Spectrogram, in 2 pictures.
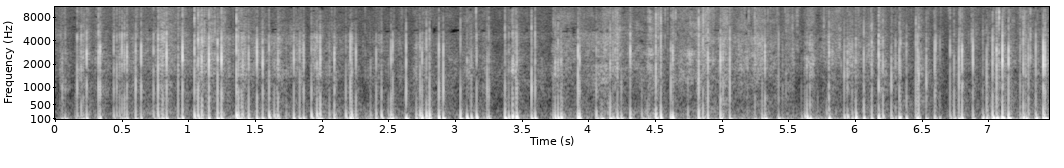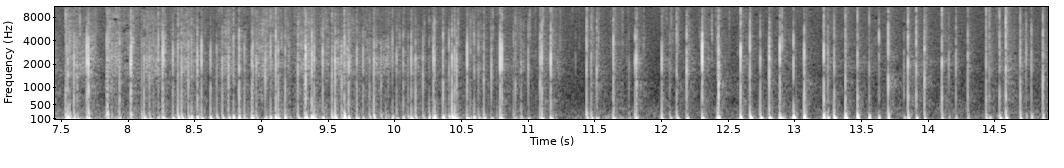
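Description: Fingernails tap and scratch across the surface of a thin, flexible grey plastic book in a close-up. Dense, rapid crinkling taps and scratches run steadily throughout, with short sharp clicks over a deep, muffled low thump.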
